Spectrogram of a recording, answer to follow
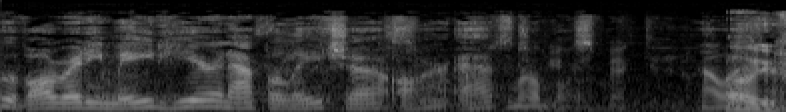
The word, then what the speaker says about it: Appalachia: But you know it's pronounced Appalachia, right?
